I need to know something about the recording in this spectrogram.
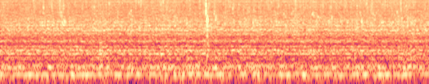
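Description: A metal ladle scrapes and clinks against a pan.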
